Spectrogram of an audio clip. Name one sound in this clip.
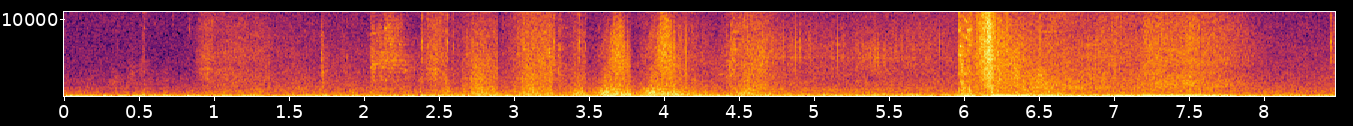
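A magic spell hums and crackles, then bursts loudly.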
